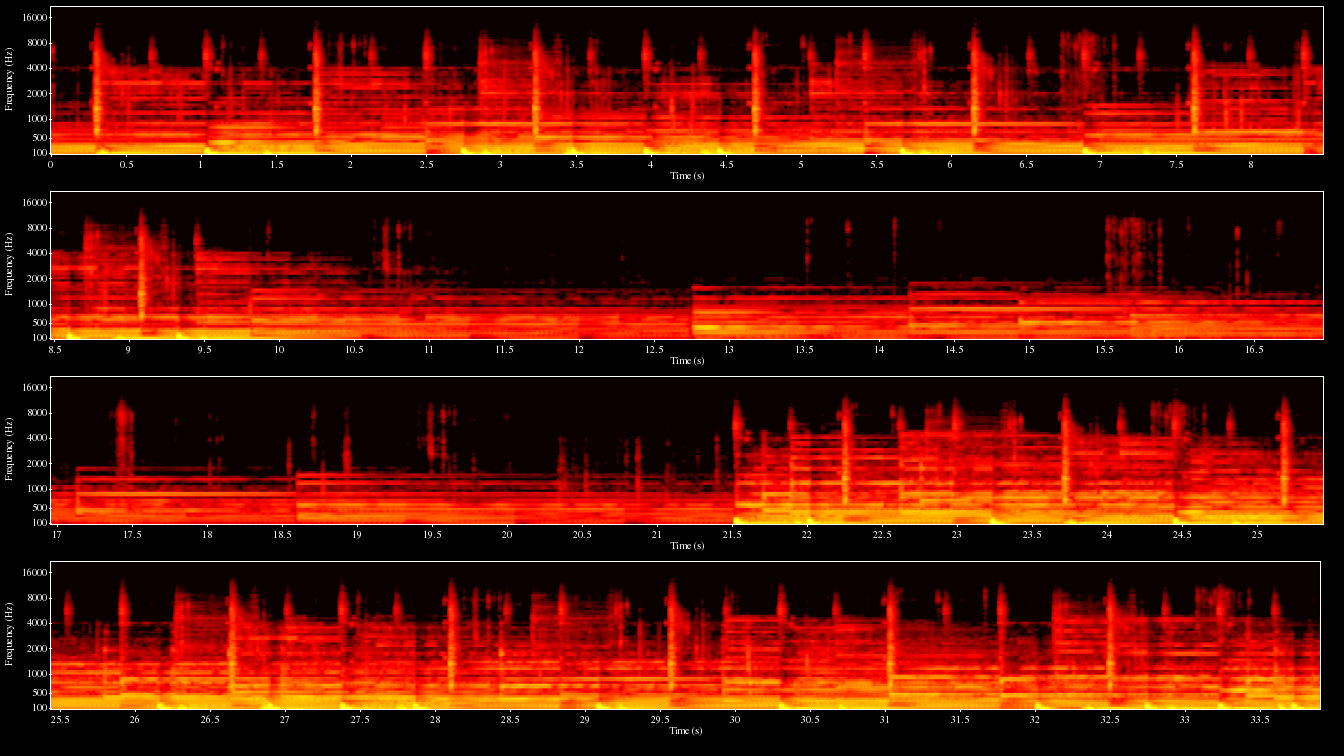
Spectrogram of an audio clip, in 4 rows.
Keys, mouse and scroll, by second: 0.5 middle click, 1.5 s, 1.6 y, 3.7 middle click, 6.0 middle click, 6.2 middle click, 6.7 shift+click, 6.9 middle click, 7.3 shift+click, 7.5 middle click, 7.8 middle click, 7.9 shift+click, 8.1 middle click, 8.9 KP_1, 9.4 g, 10.3 ctrl+click, 10.5 middle click, 11.2 middle click, 11.5 shift+click, 11.7 shift+middle click, 12.3 1, 12.8 g, 13.7 ctrl+click, 14.5 shift+click, 15.1 j, 15.7 shift+click, 15.8 j, 16.1 middle click, 17.5 shift+click, 17.6 j, 18.0 middle click, 18.3 scroll down 1, 18.4 middle click, 20.5 ctrl+click, 21.6 alt+click, 22.9 s, 23.9 x, 24.3 0, 25.4 alt+click, 26.0 s, 26.1 x, 26.4 0, 26.8 middle click, 28.2 scroll down 1, 28.4 middle click, 29.7 scroll up 1, 29.9 shift+middle click, 30.1 shift+middle click, 30.5 scroll down 1, 30.7 scroll up 1, 30.9 middle click, 33.0 Delete, 33.6 middle click.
